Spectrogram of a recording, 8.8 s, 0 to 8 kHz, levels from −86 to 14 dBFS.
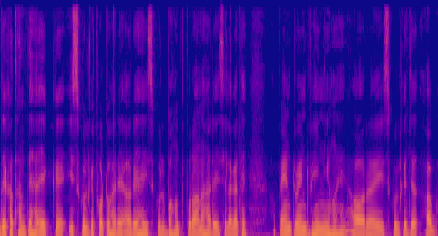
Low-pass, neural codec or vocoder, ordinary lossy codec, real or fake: none; none; none; real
